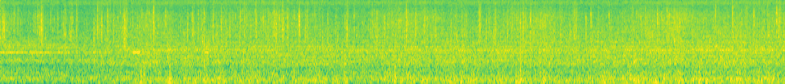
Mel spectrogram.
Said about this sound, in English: As you can hear, it's raining. Yeah, as I drive, I might just pull over if it gets much worse.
